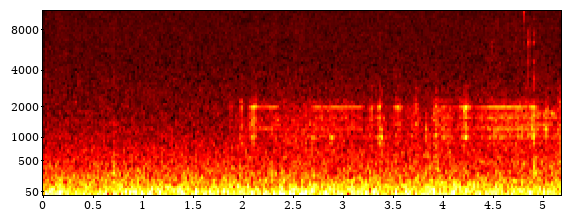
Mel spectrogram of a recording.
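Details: Philco 91A (221) tube radio under repair, tested on an outdoor antenna after reconnecting the AVC line with tube shield fitted: steady hiss with only faint whistles while sweeping the dial, no station clear, reception weak.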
